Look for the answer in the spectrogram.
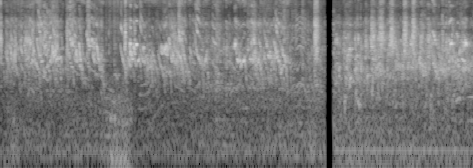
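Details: Budgerigars, a breeding pair of Australian parrots, keep up a continuous busy squawking and chirping, harsh high notes overlapping throughout with a brief gap near the end.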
